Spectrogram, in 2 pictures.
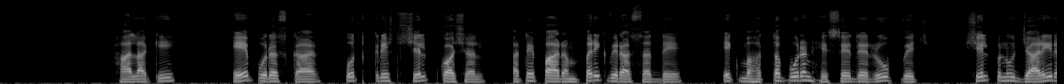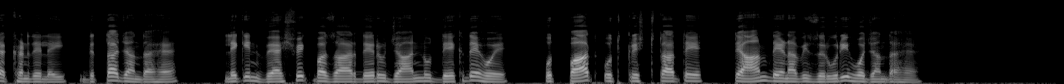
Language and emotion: Punjabi, neutral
